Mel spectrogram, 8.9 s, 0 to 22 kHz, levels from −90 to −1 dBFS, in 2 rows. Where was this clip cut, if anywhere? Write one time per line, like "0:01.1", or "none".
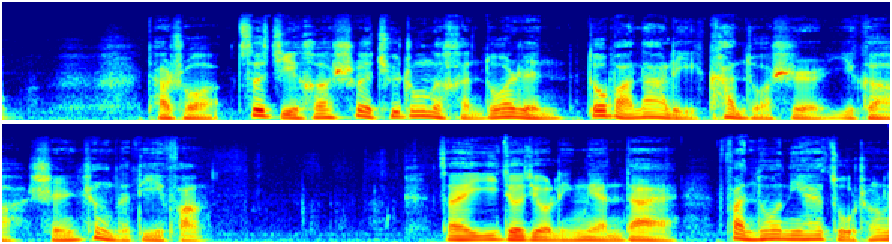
0:02.9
